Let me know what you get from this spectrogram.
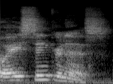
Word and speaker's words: asynchronous: Well, asyncratic? Is that how you say it? – No, asynchronous.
